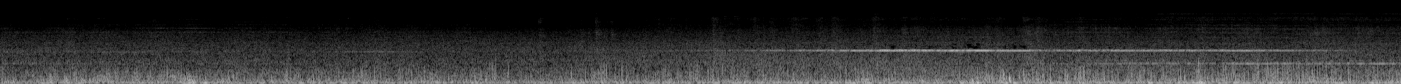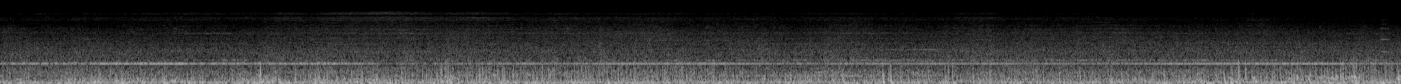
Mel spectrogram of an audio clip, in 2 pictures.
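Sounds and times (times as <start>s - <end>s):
freight train rumbling past: 0.0s - 28.0s
high wheel squeal: 7.1s - 28.0s.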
